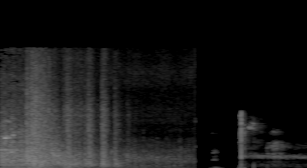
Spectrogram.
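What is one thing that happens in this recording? A rally car engine roars and fades.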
